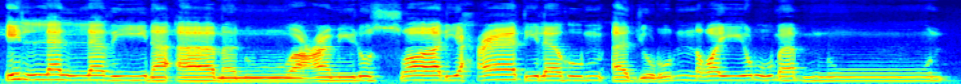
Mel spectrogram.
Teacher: دونوں را کو پر کر کے پڑھیں گے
